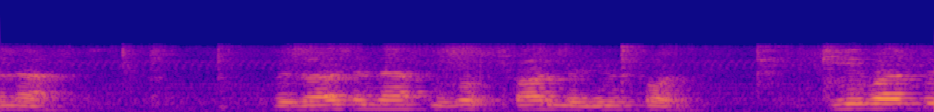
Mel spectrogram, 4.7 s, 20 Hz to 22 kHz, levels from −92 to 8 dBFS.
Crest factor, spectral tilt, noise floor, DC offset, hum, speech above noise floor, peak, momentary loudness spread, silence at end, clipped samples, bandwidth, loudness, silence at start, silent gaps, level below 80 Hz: 18 dB; -3.5 dB/octave; -55 dBFS; under 0.1%; none; 25 dB; -14 dBFS; 21 LU; 0 s; under 0.1%; 4.5 kHz; -32 LUFS; 0 s; none; -72 dBFS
